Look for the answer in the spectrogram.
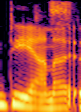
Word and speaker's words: Deeanna: So so my first name Deanna is spelled D E E A N N A, and my maiden name is Chappell C H A P P E L L.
